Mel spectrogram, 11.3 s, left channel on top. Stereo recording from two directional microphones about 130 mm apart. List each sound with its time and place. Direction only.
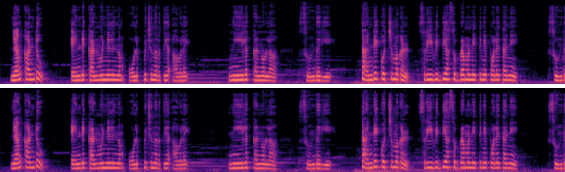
0.2 s a woman's voice: 30° left (ahead or behind)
